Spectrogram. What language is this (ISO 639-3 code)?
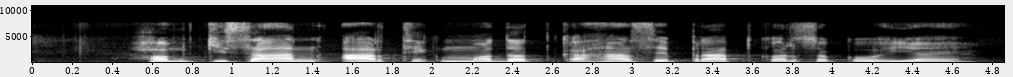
mag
